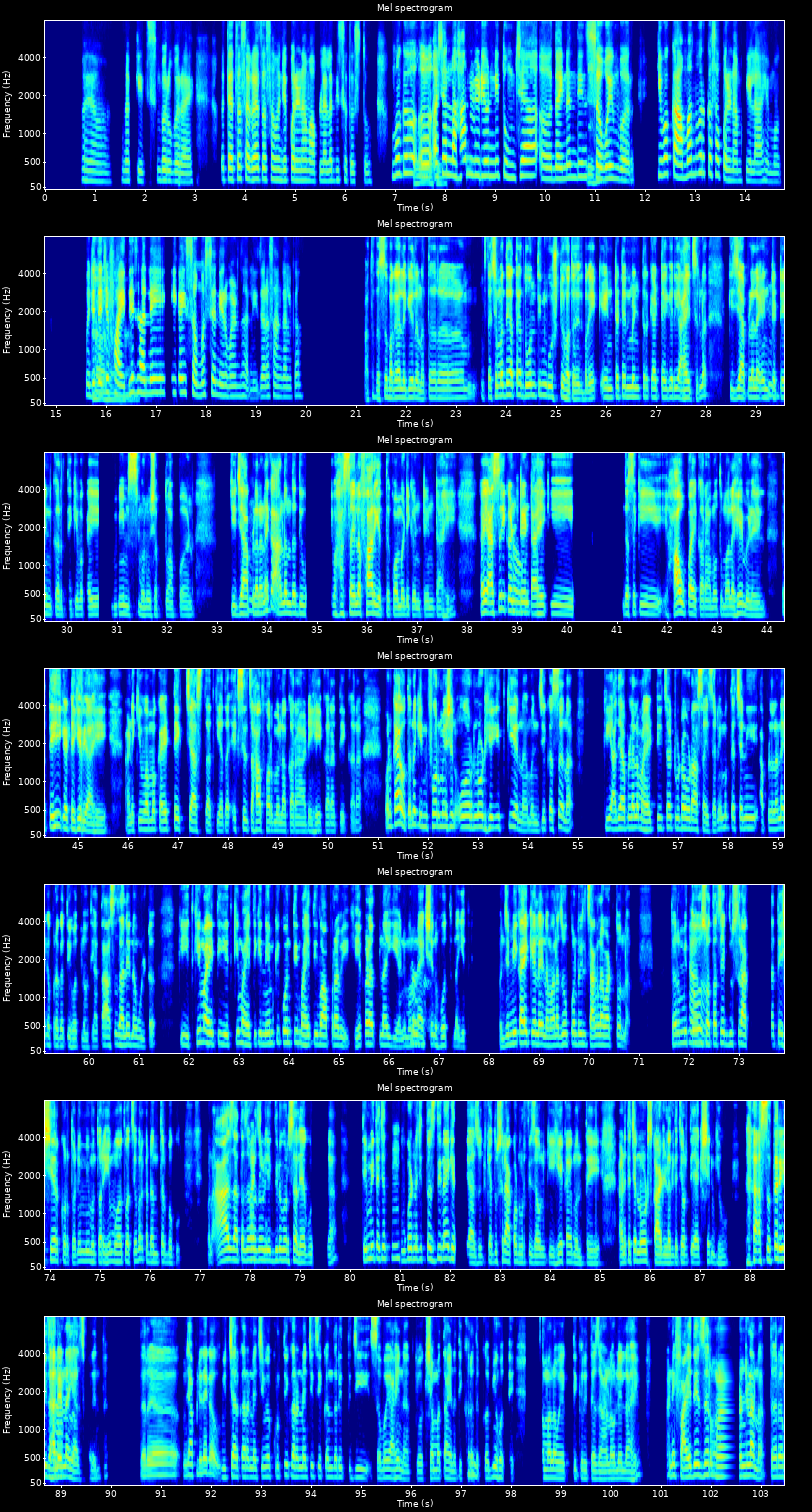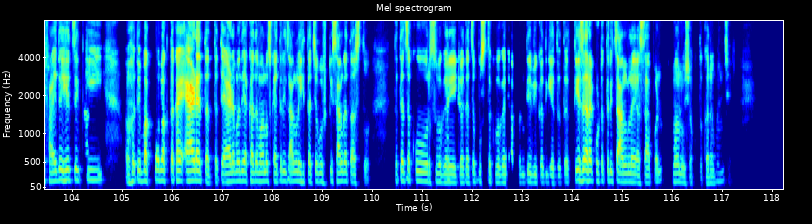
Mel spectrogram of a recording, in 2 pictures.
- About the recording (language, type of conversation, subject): Marathi, podcast, लहान स्वरूपाच्या व्हिडिओंनी लक्ष वेधलं का तुला?
- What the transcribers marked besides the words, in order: other background noise; tapping; in English: "कॅटेगरी"; in English: "कॉमेडी"; in English: "कॅटेगरी"; in English: "ओव्हरलोड"; other noise; in English: "ॲक्शन"; "म्हणतं आहे" said as "म्हणतंय"; in English: "नोट्स"; in English: "ॲक्शन"; chuckle; "म्हटलं" said as "म्हणला"; chuckle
